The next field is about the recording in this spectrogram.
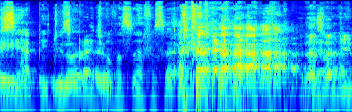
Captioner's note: laughs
